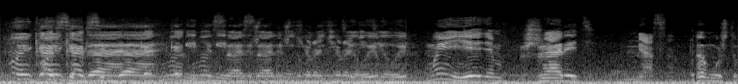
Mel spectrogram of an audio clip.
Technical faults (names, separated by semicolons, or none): doubled audio track; damaged data in a compressed stream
